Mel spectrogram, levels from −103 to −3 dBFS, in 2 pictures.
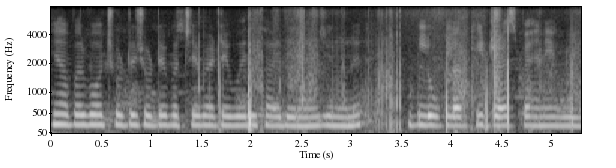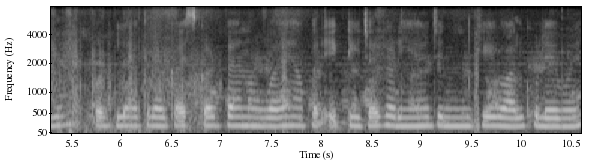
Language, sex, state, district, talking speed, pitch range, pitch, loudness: Hindi, female, Uttar Pradesh, Gorakhpur, 210 wpm, 205-220 Hz, 210 Hz, -32 LUFS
